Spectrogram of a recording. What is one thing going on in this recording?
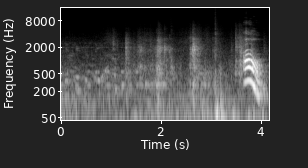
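A woman speaks through an online call.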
